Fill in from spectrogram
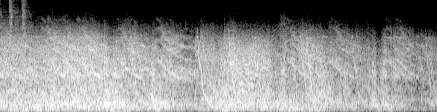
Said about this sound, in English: He found this great wire out in the middle of the desert and took a contact microphone out and put it on the wire and started hitting it with a wrench. And what he got were the bass of the blaster sounds for Star Wars.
